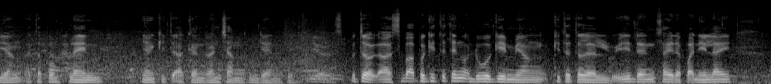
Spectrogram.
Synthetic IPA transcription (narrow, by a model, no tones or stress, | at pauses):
jaŋa̰t̪awpʊnplɛn | jaŋkit̪a̰ʔakanraɲt͡ʃaŋkəmudiant̪eɛsbət̪ʊləsəbaʔpːək̬it̪at̪eŋɔʔduəɡemjaŋkit̪at̪əlaluidansajadapat̪̚nilaj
